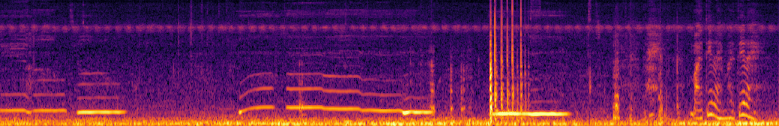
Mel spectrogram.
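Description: Someone humming a slow tune in long held notes that glide between pitches, with a sharp click about six and a half seconds in and short wavering hums near the end. A faint steady high-pitched drone runs underneath.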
